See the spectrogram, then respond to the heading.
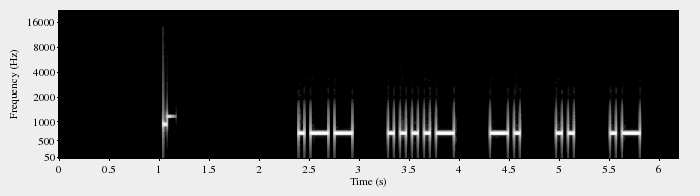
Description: Morse code, heard as a keyed tone, about 20 wpm, spaced as for 15 wpm, 700 Hz. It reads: W4NIA
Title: 179 Lesson 29g - Slash - Call Signs 20wpm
